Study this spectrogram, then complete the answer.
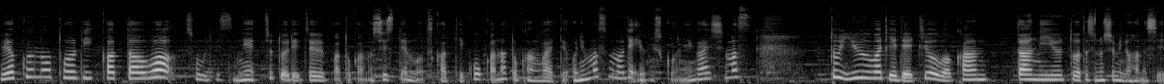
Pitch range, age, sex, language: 180-275 Hz, 40-59, female, Japanese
